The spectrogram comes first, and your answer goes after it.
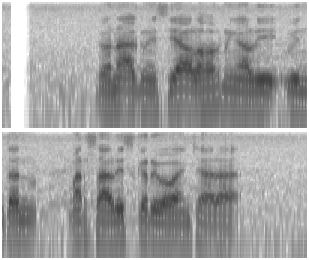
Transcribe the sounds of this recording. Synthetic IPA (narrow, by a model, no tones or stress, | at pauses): donaːɡ̚nesiaɔlɔɦɔk̚niŋaliwint̪ɔn | marsalɪskɨrdiwawaɲt͡ʃaɾa̰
